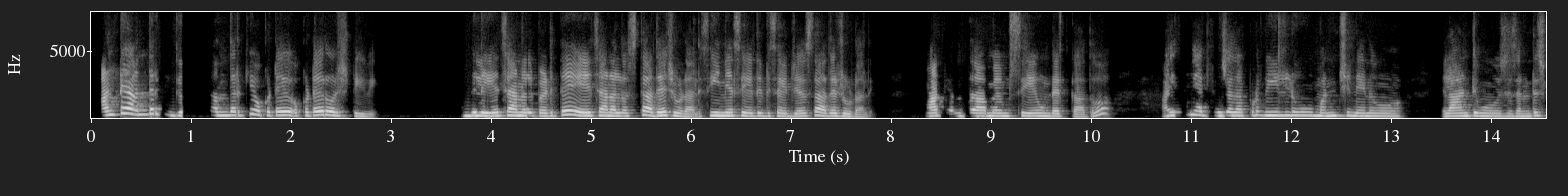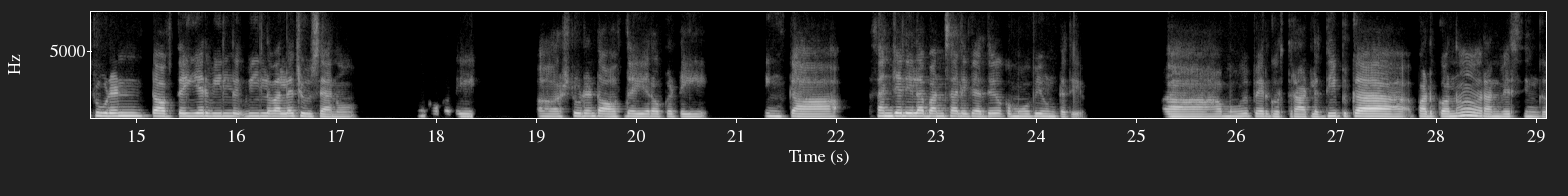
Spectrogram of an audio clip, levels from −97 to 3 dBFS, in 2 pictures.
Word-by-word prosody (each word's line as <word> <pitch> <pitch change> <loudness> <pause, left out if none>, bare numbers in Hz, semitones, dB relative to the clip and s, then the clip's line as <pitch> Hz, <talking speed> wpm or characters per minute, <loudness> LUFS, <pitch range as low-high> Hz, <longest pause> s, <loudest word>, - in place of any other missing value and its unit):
అంటే 310 +8 +2
అందరికి 360 +1 -1
గర్ల్స్ 195 -1 -5
అందరికి 260 +3 0
ఒకటే, 260 -1 0 0.2
ఒకటే 250 +2 +1
రోజు 245 -3 +3
టీవీ. 180 -4 -6 0.9
ఇందులో 230 +1 +5
ఏ - - +4
చానెల్ 235 -3 +4
పెడితే, 220 +7 +1 0.2
ఏ - - +5
చానెల్ 230 -2 +3
వస్తే 215 +7 -7
అదే 240 0 +5
చూడాలి. 175 -6 -2
సీనియర్స్ 230 0 +3
ఏది 215 +1 -2
డిసైడ్ 200 -2 -4
జేస్తే 205 +5 -2
అదే 210 0 0
జూడాలి. 160 -5 -5 0.6
మాకు 220 0 +1
అంత 210 +1 -9 0.2
మెమ్స్ 210 0 -2
ఏమి 205 - 0
ఉండేది 195 -1 -2
కాదు, 165 - -7 0.7
అయితే 265 +5 -2
చూసేటప్పుడు 240 +2 0
వీళ్ళు 255 0 +2 0.2
మంచి 225 +1 0
నేను 210 0 -1 0.7
ఎలాంటి 210 +2 0
movies 200 -2 -4
చూసానంటే 190 +4 -4
'student 220 -1 +2
of 195 -1 0
the - - +3
year' 210 0 +3
వీళ్ళు 200 0 -1
వీళ్ళ 205 0 0
వల్లే 200 +1 +2
చూసాను, 180 -4 -2 0.8
ఇంకొకటి 205 -3 -8 0.8
ఆహ్, 185 -1 -4
'స్టూడెంట్ 200 -1 -1
ఒఎఫ్ 180 0 -3
ద - - -1
యియర్' 185 0 0
ఒకటి, 180 -1 -4 0.8
ఇంకా 185 0 -1 0.7
'సంజయ్ 210 +1 +4
లీలా 210 0 +5
భన్సాలి' 195 -1 -1
గారిది 195 +1 -1
ఒక 190 - -7
మూవీ 185 +1 -1
ఉంటది. 175 -2 -6 0.9
ఆహ్, 175 0 0
మూవీ 180 +2 -1
పేరు 190 -1 0
గుర్తు 175 +1 -7
రావట్లేదు 170 -1 -3
దీపిక 205 0 -1 0.6
పడుకోను 185 +3 +1 0.2
'రణ్వీర్ 180 0 -2
సింగ్' 170 -2 -6
205 Hz, 140 wpm, -23 LUFS, 185-230 Hz, 0.9 s, ఇందులో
